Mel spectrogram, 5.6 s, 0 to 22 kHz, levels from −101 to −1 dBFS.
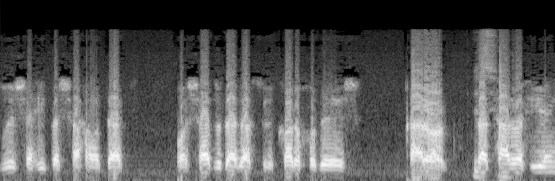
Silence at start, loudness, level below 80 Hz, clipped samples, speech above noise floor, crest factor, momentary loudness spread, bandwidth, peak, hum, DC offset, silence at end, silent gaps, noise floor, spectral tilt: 0 s; -11 LUFS; -42 dBFS; under 0.1%; 40 dB; 12 dB; 8 LU; 11.5 kHz; 0 dBFS; none; under 0.1%; 0 s; none; -50 dBFS; -5 dB/octave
